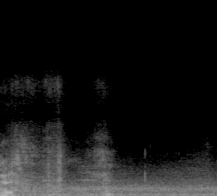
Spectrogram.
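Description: Paper envelope being handled and worked open by hand: soft rubbing and scraping of paper, with a couple of faint brief rustles.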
